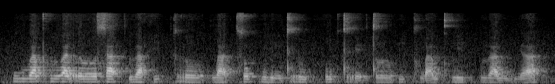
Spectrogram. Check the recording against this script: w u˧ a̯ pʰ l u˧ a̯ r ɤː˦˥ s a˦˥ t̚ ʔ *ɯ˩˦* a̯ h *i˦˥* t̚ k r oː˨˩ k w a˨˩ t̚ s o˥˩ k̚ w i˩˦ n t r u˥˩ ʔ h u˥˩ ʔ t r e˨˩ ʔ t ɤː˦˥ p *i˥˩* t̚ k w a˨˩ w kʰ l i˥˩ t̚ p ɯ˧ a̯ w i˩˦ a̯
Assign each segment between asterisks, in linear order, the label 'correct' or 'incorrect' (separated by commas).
incorrect, incorrect, correct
